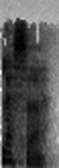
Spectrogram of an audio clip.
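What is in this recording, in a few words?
"lesser", British English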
